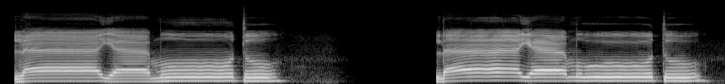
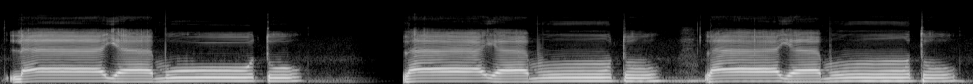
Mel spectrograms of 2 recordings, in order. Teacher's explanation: salahnya adalah karena wau sukunnya atau domahnya tak kita muncungkan, tak kita monyongkan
